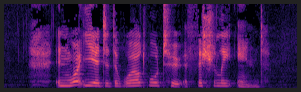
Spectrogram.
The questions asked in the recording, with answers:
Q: In what year did the World War II officially end?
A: You put 1945, and that is 100% correct.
